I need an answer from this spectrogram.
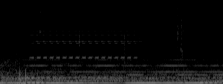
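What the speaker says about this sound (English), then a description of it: "The phone rings." A telephone rings in the video game Night Call, a steady electronic ring with sustained tones and brief repeated chimes, close and clear over a low background hum.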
